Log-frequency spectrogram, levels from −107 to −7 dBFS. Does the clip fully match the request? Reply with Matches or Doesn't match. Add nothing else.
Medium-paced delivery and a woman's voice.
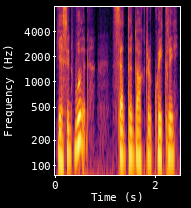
Doesn't match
